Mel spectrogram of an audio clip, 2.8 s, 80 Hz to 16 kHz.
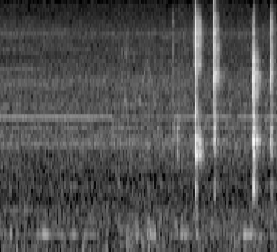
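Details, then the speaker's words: New 3D printer whose bed springs had uneven load during setup. Mid-print, the bed rocked and four sharp clicks in two quick pairs sounded over the printer hum. The cause is not found, and the layer was apparently unaffected. "what's that noise I don't like that noise like the whole bed rocked back and forth a little bit and there was some clicking"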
